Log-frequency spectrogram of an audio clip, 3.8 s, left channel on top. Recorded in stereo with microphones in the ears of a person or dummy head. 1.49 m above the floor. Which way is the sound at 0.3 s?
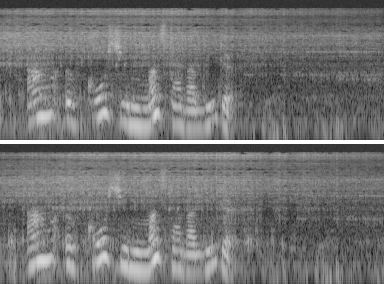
5° right (ahead or behind).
